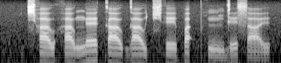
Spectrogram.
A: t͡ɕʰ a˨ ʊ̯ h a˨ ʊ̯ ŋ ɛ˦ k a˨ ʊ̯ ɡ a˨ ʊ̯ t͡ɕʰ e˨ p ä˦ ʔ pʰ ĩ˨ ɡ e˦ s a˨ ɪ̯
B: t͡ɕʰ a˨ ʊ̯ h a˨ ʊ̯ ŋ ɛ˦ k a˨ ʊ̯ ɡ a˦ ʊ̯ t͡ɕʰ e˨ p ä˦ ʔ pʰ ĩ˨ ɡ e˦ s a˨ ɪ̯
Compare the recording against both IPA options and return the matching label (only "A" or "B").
A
